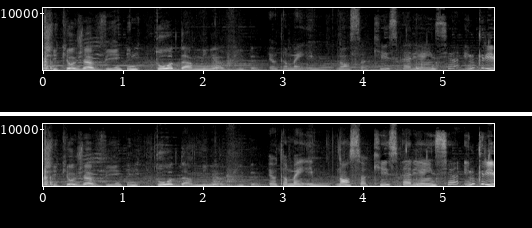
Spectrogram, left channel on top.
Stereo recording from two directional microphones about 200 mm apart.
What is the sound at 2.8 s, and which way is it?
A woman's voice, 35° right (ahead or behind).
